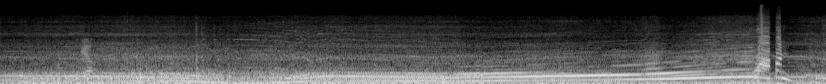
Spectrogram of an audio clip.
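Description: A first-generation Yamaha R6 sport bike accelerates hard on a test ride, its loud, high engine note climbing through the revs, dipping briefly at gear changes, then surging again over steady wind rush.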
